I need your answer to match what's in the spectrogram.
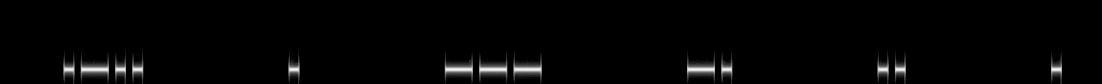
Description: Morse code, heard as a keyed tone, about 14 wpm, spaced as for 5 wpm, 700 Hz. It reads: LEONIE
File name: Morsekurs / Witze / Witz 06. Oktober 2020, 25 F70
